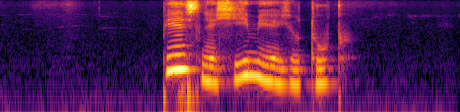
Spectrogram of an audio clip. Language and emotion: Russian, sad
